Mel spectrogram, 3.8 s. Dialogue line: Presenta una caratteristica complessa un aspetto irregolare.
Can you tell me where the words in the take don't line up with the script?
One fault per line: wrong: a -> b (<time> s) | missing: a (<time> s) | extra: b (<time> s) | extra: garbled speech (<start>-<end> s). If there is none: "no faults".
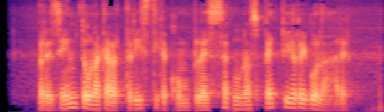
no faults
